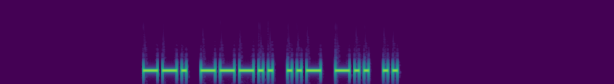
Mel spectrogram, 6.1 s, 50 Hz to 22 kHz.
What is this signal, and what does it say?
Morse code, heard as a keyed tone, about 25 wpm, 700 Hz. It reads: G8UDI
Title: DXCC-100 Call Signs - 5 Characters - 25wpm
